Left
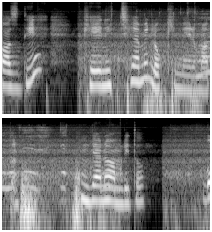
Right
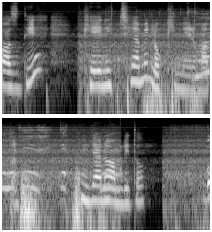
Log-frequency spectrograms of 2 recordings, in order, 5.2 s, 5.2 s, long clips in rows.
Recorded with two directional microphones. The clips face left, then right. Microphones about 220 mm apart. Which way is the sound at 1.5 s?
50° left (ahead or behind).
